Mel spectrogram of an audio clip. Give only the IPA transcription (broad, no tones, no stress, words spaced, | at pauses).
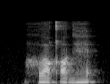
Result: hoqʼɔ ɡɛ̤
